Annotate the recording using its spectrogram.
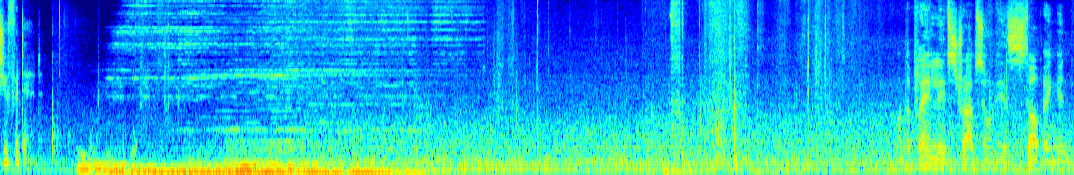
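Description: A vehicle engine rumbles low and steady from inside the cab.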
